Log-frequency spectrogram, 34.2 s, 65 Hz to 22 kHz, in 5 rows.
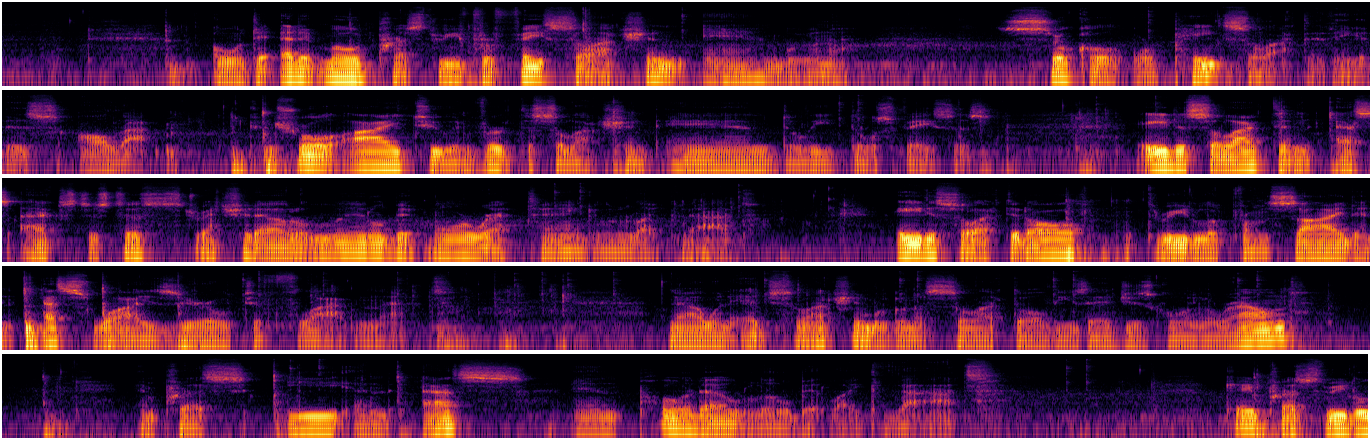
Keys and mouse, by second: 0.8 Tab, 1.7 3, 2.3 alt+a, 2.9 c, 6.1 Escape, 8.1 ctrl+i, 9.9 x, 11.7 a, 12.3 shift+middle click, 13.2 s, 13.5 x, 16.4 click, 17.2 alt+a, 17.3 middle click, 17.5 KP_1, 19.0 KP_3, 20.6 s, 21.0 y, 21.4 0, 21.7 click, 22.1 middle click, 22.8 alt+a, 23.1 shift+middle click, 23.4 middle click, 25.0 alt+shift+click, 25.7 alt+shift+click, 27.6 KP_1, 28.7 e, 29.3 s, 32.7 click, 33.6 KP_3.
